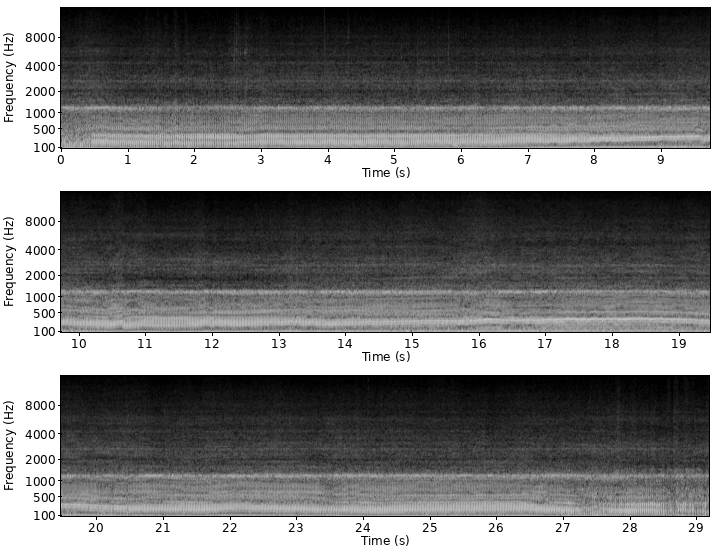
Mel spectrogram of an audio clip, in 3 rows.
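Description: Yamaha WR450F single-cylinder four-stroke dirt bike engine running under way, its pitch rising and falling as the throttle is worked, with a brief drop near the end. A steady high whine sits under the engine sound.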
